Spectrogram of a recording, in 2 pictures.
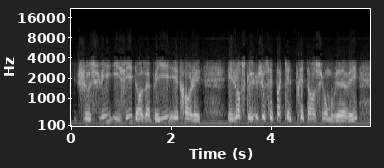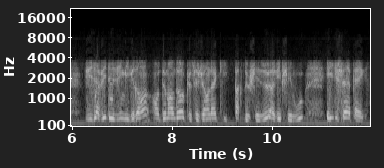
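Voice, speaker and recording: Male caller, husky and lecturing, haughty tone, heard over a dull lo-fi radio line. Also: fairly high pitch, steady tone, normal speed. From Europe. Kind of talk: phone-in radio debate.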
